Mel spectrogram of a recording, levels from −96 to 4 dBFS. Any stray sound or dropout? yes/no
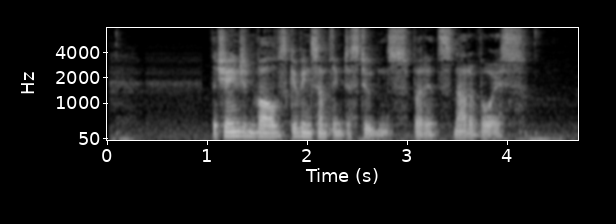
no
